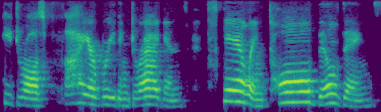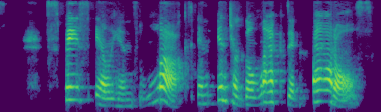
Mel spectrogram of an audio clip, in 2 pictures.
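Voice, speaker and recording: A woman teacher reading a picture book aloud to young children in a deliberate, expressive way, speaking straight to her listeners. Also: mid-range voice, dull audio.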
